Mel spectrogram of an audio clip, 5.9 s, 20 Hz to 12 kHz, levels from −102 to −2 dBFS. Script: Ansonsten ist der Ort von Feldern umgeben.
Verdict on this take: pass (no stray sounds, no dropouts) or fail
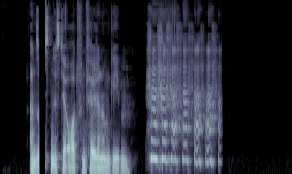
fail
